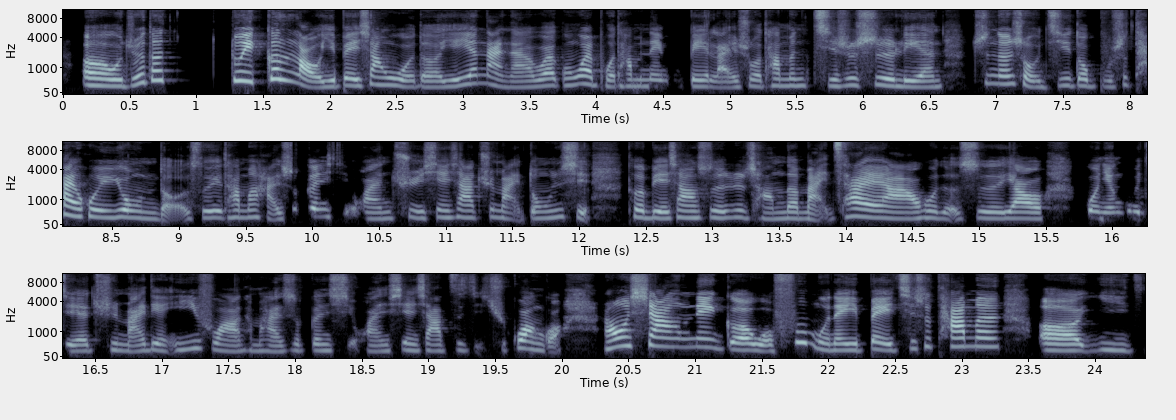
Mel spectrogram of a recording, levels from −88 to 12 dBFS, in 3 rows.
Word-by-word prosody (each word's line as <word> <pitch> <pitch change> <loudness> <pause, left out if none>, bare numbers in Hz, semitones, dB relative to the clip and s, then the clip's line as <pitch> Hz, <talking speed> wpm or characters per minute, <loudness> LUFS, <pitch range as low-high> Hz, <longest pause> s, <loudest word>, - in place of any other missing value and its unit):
呃， 245 -2 +7
我 225 0 +3
觉 280 +9 -2
得 420 - +4 0.5
对 405 -2 +10
更 425 +1 +3
老 190 -10 +6
一 205 +3 -3
辈， 235 -1 +1
像 260 +1 0
我 215 -3 -3
的 195 -1 -6
爷 220 +3 -3
爷 305 +2 +1
奶 310 -6 +2
奶、 190 0 -5
外 235 +3 0
公 245 +2 -11
外 295 -1 +3
婆 220 -5 -7
他 220 +1 -8
们 220 - -12
那 220 -1 -4
一 215 - -11 0.2
辈 210 -1 -3
来 185 -1 -4
说， 210 +2 -6
他 240 - -2
们 235 0 -10
其 225 - 0
实 245 +3 -4
是 250 -1 +1
连 200 -2 -2 0.2
智 315 - -5
能 290 0 +2
手 205 -9 -2
机 240 +6 -5
都 235 0 -3
不 210 -2 -19
是 240 +7 -7
太 280 - +6
会 260 -3 -2
用 240 -4 -2
的。 - - -9
所 235 - -6
以 235 0 -2
他 250 +2 -5
们 255 +1 -6
还 195 - -8
是 205 +8 -5
更 285 -2 -2
喜 260 - -22
欢 210 -1 -7
去 225 +2 -6
线 245 +2 -4
下 240 -1 -1
去 250 +3 -9
买 230 - -6
东 225 +3 -10
西， 410 - -3 0.2
特 250 -3 -3
别 225 -1 -1
像 230 +1 -1
是 235 -1 -5
日 245 0 -9
常 205 -2 -5
的 215 0 -2
买 210 - -2
菜 265 +4 +5
呀， 210 -3 +4
或 235 +1 -8
者 210 - -11
是 215 0 -3
要 215 -1 +2 0.3
过 240 - -4
年 205 -1 -3
过 220 0 -10
节 200 -1 -5
去 205 +3 -8
买 190 0 -3
点 220 -1 -7
衣 250 +4 -8
服 250 -5 -9
啊， 190 -3 -2
他 215 - -19
们 200 0 -15
还 185 -2 -6
是 210 +2 -10
更 210 0 -10
喜 205 - -5
欢 195 0 -11
线 215 0 -3
下 200 -2 -2
自 220 +2 -12
己 205 - -19
去 220 - -10
逛 270 -3 +3
逛。 - - -6 0.3
然 - - +6
后 360 - +6
像 345 -3 +6
那 320 -3 +5
个 240 -4 +4
我 200 -2 -2
父 200 - -5
母 245 - -5
那 220 0 +3
一 220 - -1
辈， 220 -1 +3
其 270 +5 -2
实 340 +6 -6
他 340 0 +7
们， 340 -1 +2 0.3
呃， 215 -1 +5
以 215 +2 -13
230 Hz, 285 characters per minute, -22 LUFS, 210-255 Hz, 0.5 s, 对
